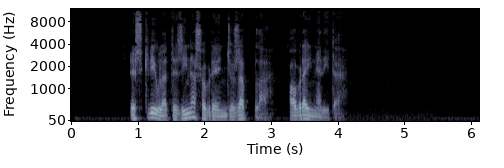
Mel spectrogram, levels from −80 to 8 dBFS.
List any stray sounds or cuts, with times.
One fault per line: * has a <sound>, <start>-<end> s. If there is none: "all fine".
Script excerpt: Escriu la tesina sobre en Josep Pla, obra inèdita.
all fine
